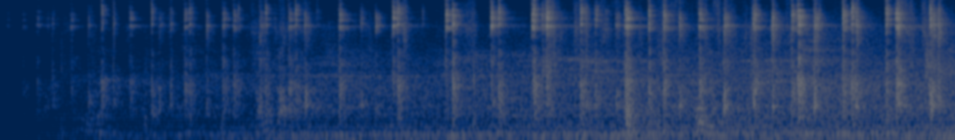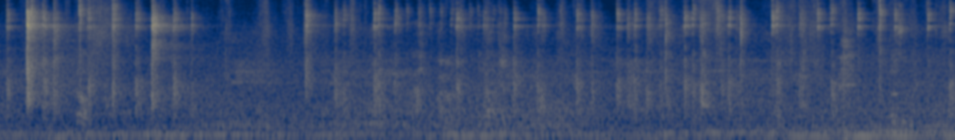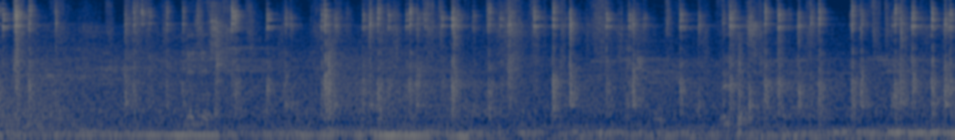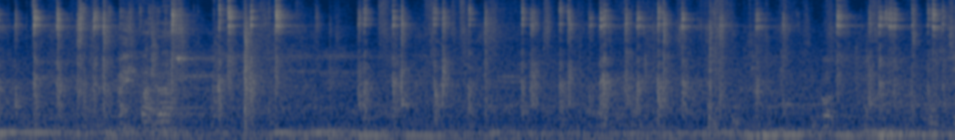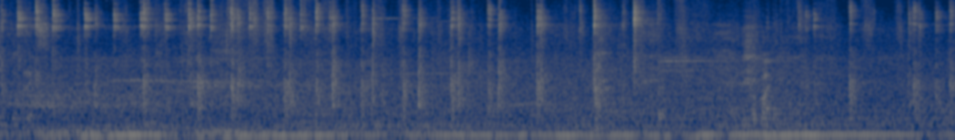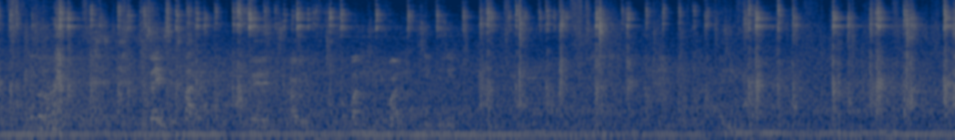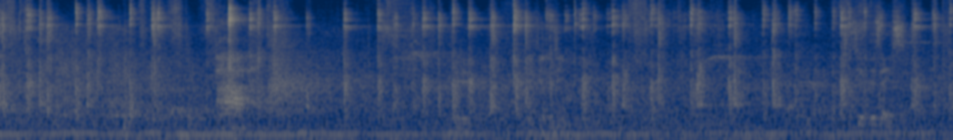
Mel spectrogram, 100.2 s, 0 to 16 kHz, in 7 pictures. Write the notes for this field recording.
Descripción: Coliseo de la Universidad de Medellín (Zona de Ping Pong). Sonido tónico: pelotas de Ping Pong, gente hablando y saltando, vehículos transitando. Señal sonora: silbato, pitos de vehículos. Técnica: Grabación con Zoom H6 y micrófono XY, Grupo: Luis Miguel Cartagena, María Alejandra Flórez Espinosa, María Alejandra Giraldo Pareja, Santiago Madera Villegas y Mariantonia Mejía Restrepo.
